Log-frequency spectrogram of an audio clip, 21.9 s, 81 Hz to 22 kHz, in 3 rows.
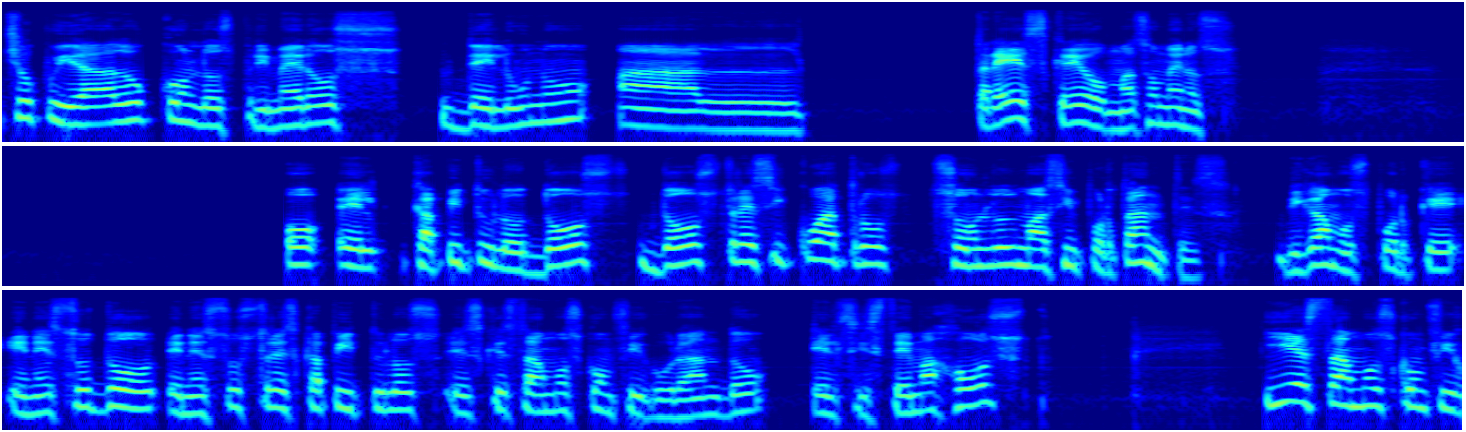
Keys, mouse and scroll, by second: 0.6-1.4 scroll down 2.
